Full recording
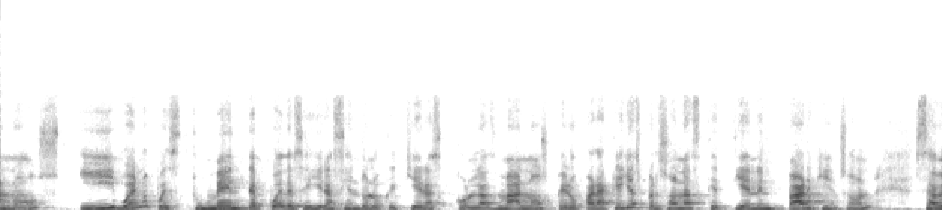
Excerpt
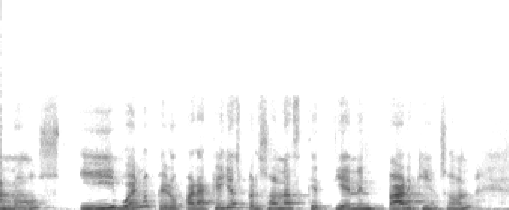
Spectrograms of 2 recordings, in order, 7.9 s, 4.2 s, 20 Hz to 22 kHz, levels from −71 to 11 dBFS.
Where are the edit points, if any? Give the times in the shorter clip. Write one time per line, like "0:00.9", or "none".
0:01.3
